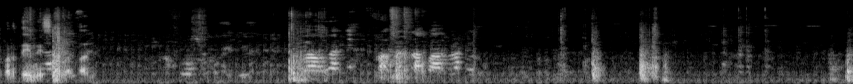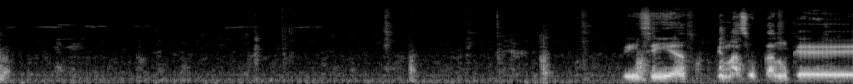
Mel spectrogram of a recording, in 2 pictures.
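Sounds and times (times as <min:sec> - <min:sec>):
steady low hum: 0:00.0 - 0:17.0
knocks and thumps on wooden boats: 0:00.2 - 0:01.4, 0:02.6 - 0:16.1.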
